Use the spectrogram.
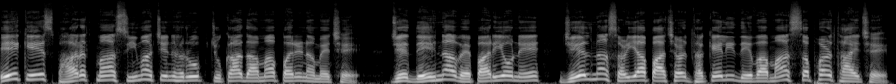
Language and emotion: Gujarati, neutral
